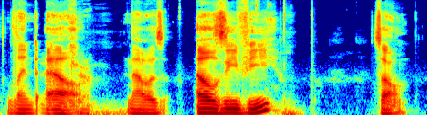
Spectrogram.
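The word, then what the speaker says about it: Lendl: lindell's last name wrong I probably said Lynn lentils lentils lentils something like that and his le in DL apostrophe s they said it's Lind L and that was lzv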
